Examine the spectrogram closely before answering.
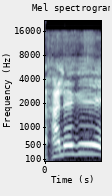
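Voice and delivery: loud drawn-out call across the field; calling out to cattle. Real, not acted. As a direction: holler to the cow far off. Calling the cow again. (गुरांना मोठ्याने हाक)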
